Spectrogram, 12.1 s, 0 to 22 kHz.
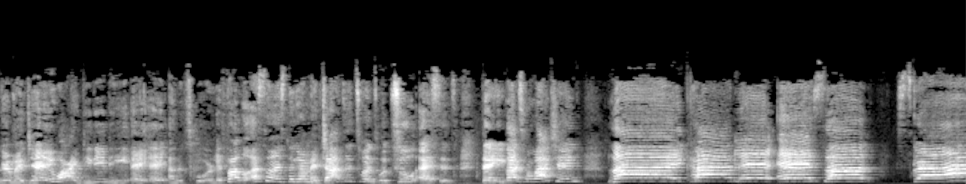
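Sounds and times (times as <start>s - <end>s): girls singing: 7.6s - 12.0s.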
